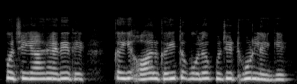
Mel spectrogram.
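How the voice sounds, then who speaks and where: A woman's voice: sits high, little pitch movement, dark tone, dry recording, natural voice. A woman voicing a frightened young woman who pleads through tears. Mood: tearful. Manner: tearful pleading.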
